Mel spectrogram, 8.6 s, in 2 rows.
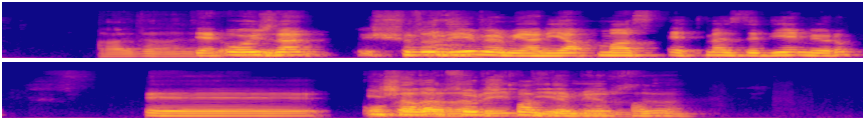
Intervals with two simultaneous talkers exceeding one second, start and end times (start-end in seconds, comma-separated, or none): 6.1-7.7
